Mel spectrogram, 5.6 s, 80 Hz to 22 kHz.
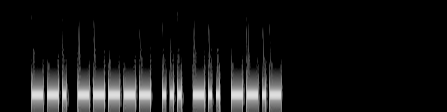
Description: Morse code, heard as a keyed tone, about 25 wpm, 700 Hz. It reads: G0SDQ
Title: DXCC-100 Call Signs - 5 Characters - Repeated 3x - 25wpm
